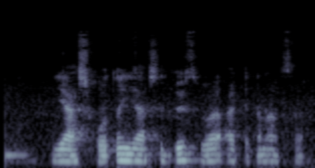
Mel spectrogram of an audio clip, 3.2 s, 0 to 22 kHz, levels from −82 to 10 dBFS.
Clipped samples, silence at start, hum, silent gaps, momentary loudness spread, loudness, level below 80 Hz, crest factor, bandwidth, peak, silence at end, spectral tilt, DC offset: under 0.1%; 0.05 s; none; none; 12 LU; -27 LUFS; -58 dBFS; 20 dB; 11.5 kHz; -8 dBFS; 0.15 s; -7 dB/octave; under 0.1%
